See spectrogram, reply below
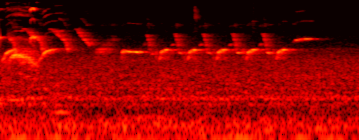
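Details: Canary singing a fast, high trill of repeated sweeping notes that rise and fall in quick succession, with short rolling phrases running through the whole stretch over a faint low hum.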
